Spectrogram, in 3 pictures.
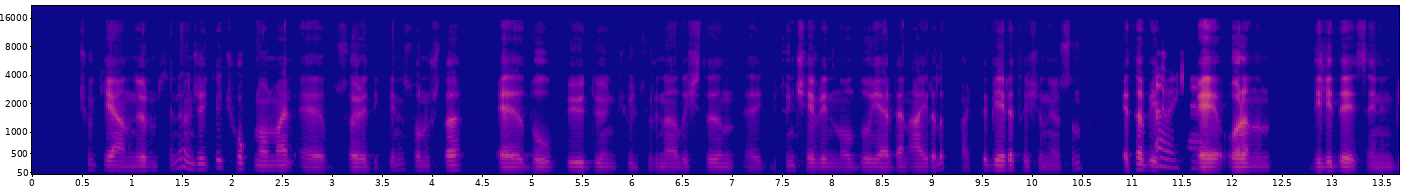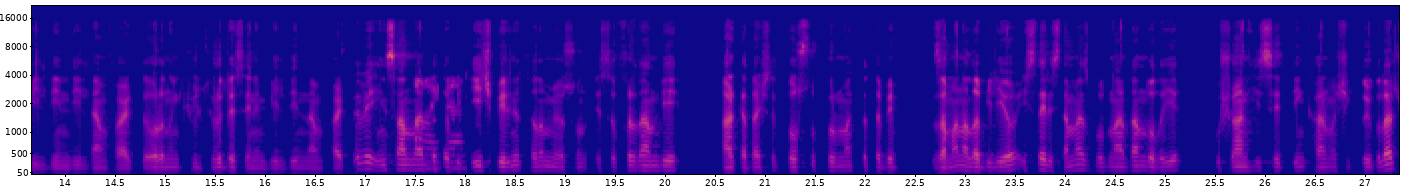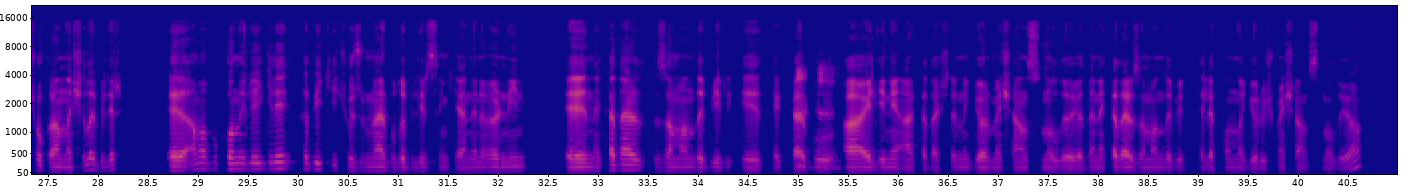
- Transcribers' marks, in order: other background noise
- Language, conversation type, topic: Turkish, advice, Ailenden ve arkadaşlarından uzakta kalınca ev özlemiyle nasıl baş ediyorsun?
